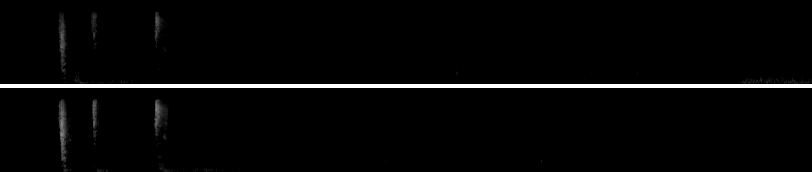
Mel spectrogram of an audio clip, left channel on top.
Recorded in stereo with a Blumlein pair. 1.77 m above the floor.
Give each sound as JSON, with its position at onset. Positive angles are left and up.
{"t": 0.6, "sound": "a splash", "azimuth_deg": -25}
